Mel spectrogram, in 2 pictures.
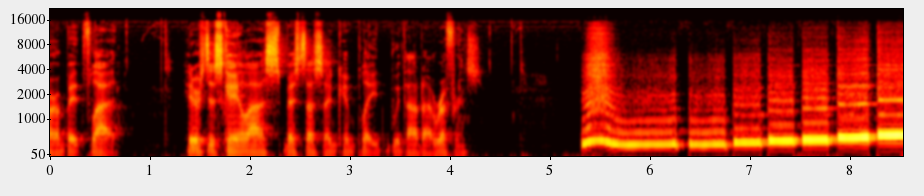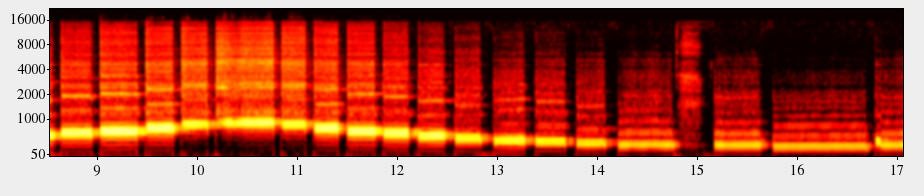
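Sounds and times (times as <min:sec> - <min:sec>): ocarina playing a scale: 0:05.3 - 0:17.0.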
